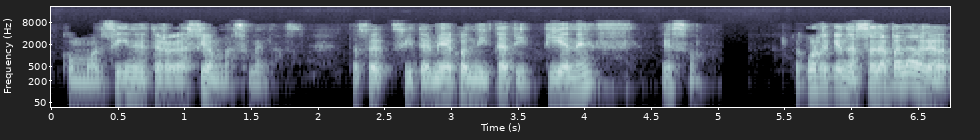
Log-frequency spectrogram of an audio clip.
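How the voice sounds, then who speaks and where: A man's voice: on the low side, darkish tone. A man teaching a recorded lesson to children, patiently counting aloud and posing questions to the class. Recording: slightly dull lo-fi audio.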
